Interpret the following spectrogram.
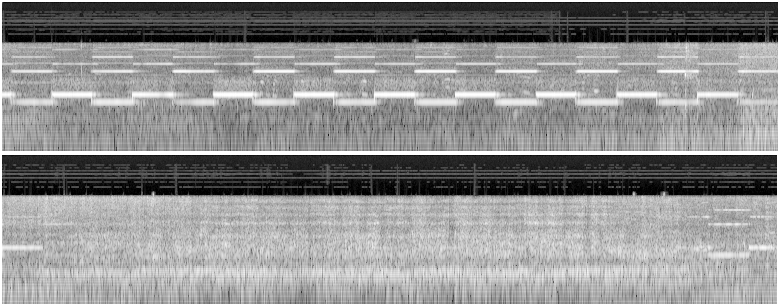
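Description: A railway level-crossing warning alarm sounds an electronic two-tone signal, high and low tones alternating about a second each, until about halfway through. A train then passes with a steady rumble of wheels on rail, and the two-tone alarm starts again right at the end.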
